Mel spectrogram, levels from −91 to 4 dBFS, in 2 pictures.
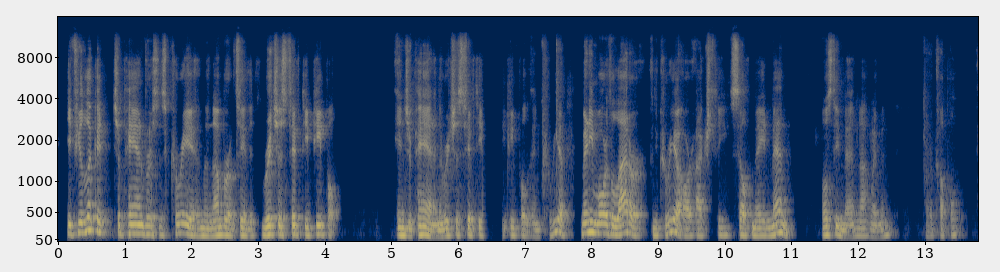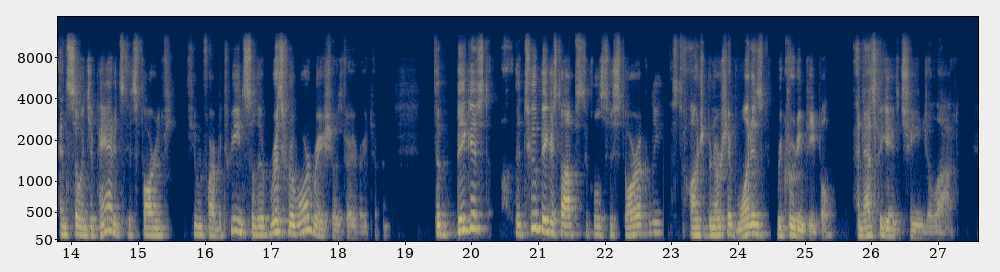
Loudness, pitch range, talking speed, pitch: -25 LUFS, 115-145 Hz, 185 wpm, 130 Hz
